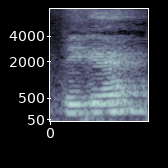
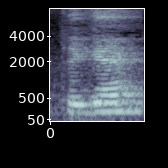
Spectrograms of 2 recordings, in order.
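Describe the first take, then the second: Both takes have the same delivery.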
